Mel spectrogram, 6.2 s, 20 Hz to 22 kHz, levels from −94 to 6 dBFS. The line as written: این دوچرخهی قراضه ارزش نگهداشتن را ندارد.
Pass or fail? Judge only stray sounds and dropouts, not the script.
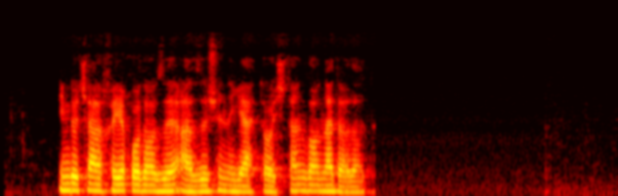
pass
